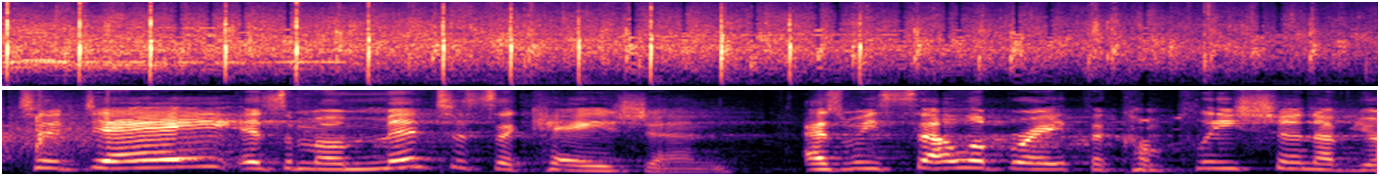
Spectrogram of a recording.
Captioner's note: applause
